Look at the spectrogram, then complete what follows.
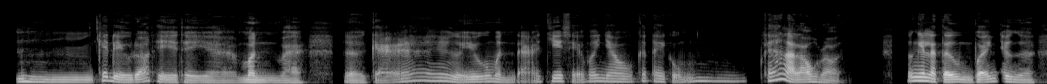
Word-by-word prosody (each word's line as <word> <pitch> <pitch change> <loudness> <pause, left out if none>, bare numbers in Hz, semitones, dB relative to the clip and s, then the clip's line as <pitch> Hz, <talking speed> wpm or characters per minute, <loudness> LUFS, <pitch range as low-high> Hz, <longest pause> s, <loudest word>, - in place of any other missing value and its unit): Ừm, 110 -4 -1
cái 180 - +1
điều 110 -8 +3
đó 115 +1 +2
thì 105 -4 +1
thì, 100 -2 -1
à, 95 -1 -4
mình 100 -1 +2
và, 100 -1 -2 0.4
ờ, 95 0 -2
cả 115 +10 -2 0.4
người 115 -5 +1
yêu 120 +3 +1
của 135 - 0
mình 110 -6 -3
đã - - -5
chia 145 +1 0
sẻ 140 - -6
với 145 +1 -3
nhau 130 -3 -2
cách 155 - -7
đây 135 -2 -3
cũng 125 - -6 0.7
khá 190 +8 0
là - - +7
lâu 115 +3 +3
rồi. 100 -6 -4 0.6
Có - - -1
nghĩa 175 0 +7
là 150 -5 +7
từng 115 -2 +4
khoảng 115 +5 +4
chừng, 130 -5 0
à, 105 -1 -2
115 Hz, 195 wpm, -22 LUFS, 105-135 Hz, 0.7 s, là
